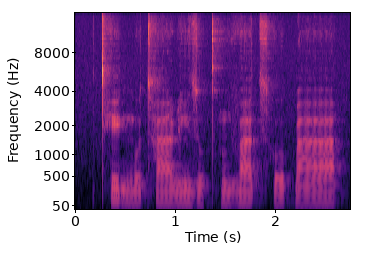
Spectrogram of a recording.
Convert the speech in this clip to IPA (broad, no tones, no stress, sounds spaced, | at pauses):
tʰ e ŋ͡m o tʰ aː ɳ ĩ z u kʰ ũ v a t͡sʰ o k͡p aː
